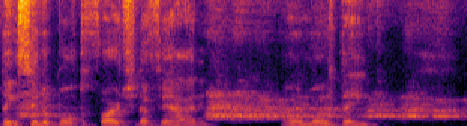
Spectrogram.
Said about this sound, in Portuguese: Dá para ouvir o cachorro latindo aqui?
